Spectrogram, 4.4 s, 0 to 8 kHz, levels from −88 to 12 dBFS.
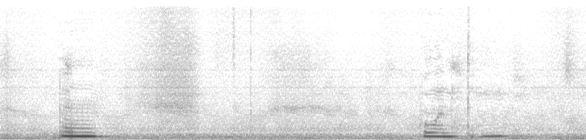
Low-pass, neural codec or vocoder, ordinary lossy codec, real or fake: none; codec, 16 kHz, 1 kbps, FunCodec, trained on LibriTTS, 50 frames a second; none; fake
